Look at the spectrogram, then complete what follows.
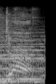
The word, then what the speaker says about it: Durham: We even pioneer life-saving medication over a craft beer, and the best food you tasted is Durham. The H is silent, the A too.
